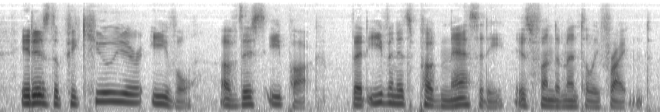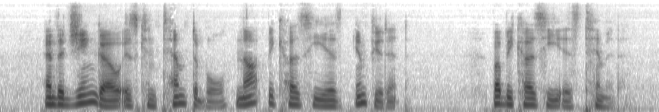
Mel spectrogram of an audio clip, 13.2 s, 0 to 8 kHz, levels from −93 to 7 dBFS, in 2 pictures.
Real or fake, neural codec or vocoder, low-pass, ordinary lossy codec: real; none; 7.2 kHz; AAC, 48 kbps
